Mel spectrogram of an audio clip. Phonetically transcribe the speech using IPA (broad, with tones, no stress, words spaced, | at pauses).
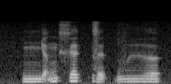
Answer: ɲa̰˧˥nxɛ˦˥k̚zə˨˩t̚vɨ˧ə̯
